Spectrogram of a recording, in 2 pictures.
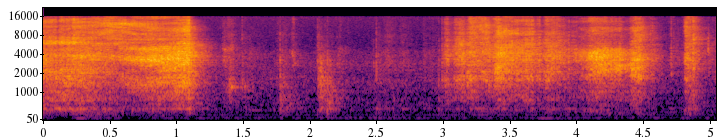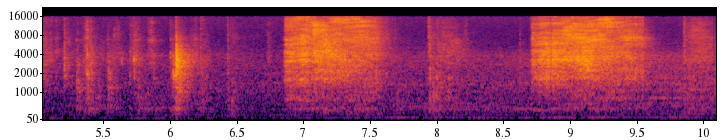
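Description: Victorinox Swiss Army knife blade slicing through a held sheet of paper in four rasping strokes. It is a paper test of the factory edge, which cuts like a scalpel though the cut feels somewhat coarse.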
